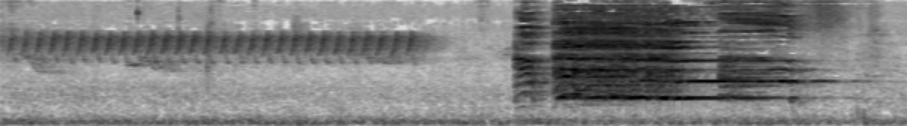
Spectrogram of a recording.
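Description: A rooster crows once, about three and a half seconds in. The call lasts about two seconds and ends on a long held note.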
